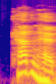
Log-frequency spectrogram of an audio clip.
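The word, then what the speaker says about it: Cadenhead: browsed past it but it is the Caden head or the cabin head I should say cat and head say it like the Scottish cat and head small batch um I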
